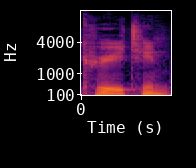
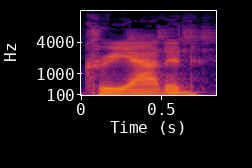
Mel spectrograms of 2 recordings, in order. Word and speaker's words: creatine: it's actually pronounced like the uh original everyone pronounces it creatine but um created is like the way to say it um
